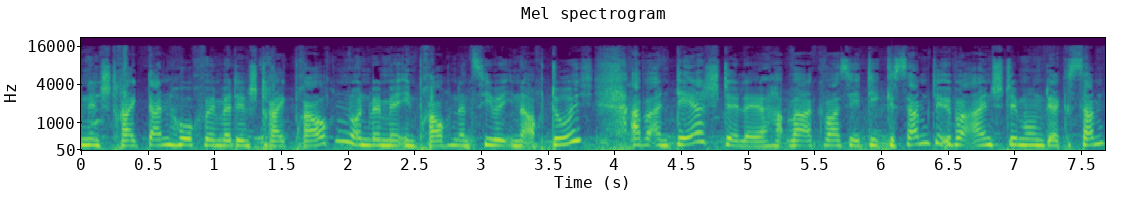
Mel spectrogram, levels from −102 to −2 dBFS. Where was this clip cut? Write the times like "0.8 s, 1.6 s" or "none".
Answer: none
